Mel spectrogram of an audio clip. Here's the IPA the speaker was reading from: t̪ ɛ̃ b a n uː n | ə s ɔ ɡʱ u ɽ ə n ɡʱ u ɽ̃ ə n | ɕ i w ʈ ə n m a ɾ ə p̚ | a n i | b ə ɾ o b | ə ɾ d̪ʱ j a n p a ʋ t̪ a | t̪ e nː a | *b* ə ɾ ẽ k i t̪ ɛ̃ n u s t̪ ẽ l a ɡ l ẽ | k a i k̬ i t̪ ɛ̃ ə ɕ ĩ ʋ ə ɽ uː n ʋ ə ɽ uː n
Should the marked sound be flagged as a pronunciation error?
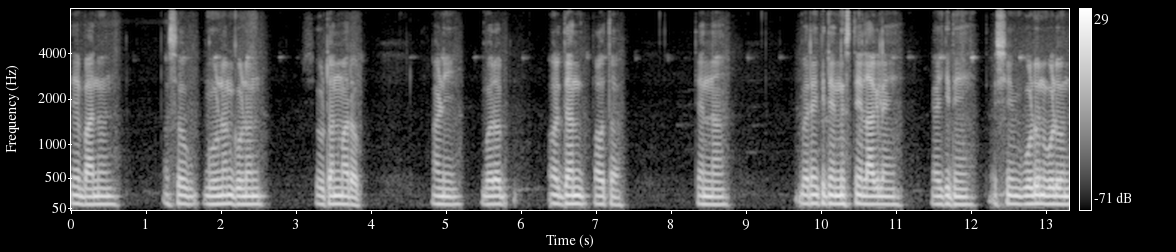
no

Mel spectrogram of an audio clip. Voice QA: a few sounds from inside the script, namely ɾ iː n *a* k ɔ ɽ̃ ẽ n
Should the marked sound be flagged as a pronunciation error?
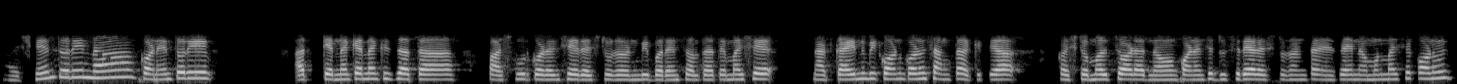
no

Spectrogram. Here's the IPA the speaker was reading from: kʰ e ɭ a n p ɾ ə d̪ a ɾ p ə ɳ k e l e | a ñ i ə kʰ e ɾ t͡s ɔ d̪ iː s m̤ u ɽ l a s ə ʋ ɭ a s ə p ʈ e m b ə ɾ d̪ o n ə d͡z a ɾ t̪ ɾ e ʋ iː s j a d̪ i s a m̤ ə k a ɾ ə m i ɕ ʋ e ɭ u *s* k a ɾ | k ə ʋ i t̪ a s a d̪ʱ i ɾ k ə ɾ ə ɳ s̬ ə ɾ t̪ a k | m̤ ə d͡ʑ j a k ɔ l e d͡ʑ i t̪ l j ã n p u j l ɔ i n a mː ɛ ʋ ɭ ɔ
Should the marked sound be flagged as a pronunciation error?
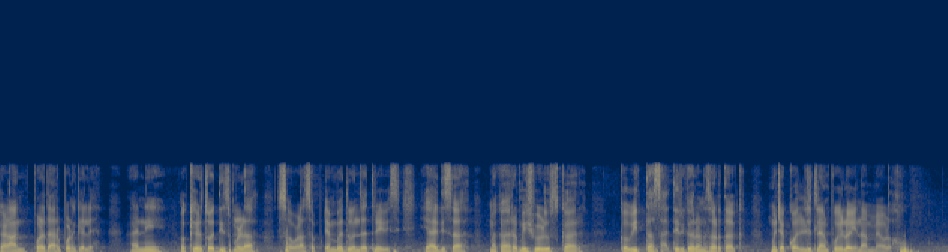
no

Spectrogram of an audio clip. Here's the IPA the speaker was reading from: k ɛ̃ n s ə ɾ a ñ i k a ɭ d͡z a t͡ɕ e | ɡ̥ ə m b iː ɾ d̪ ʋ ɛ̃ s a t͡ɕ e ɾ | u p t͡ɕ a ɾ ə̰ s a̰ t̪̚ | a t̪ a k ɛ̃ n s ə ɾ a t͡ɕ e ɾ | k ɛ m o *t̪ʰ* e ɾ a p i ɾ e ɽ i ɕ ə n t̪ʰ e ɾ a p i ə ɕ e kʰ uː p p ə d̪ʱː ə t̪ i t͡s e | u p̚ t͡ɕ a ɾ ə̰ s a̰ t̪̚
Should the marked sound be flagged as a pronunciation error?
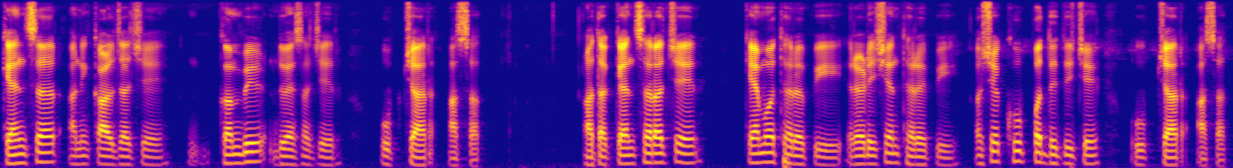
no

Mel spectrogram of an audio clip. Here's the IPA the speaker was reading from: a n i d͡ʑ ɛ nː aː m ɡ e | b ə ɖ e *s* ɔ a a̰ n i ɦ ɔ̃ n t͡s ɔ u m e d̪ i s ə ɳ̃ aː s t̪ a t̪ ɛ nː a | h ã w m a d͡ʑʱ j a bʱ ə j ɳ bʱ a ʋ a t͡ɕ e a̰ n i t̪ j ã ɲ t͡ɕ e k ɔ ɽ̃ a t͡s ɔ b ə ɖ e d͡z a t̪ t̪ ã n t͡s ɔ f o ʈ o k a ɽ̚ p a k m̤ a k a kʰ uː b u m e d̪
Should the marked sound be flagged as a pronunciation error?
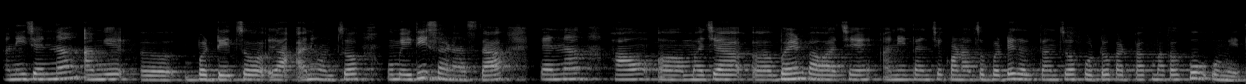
yes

